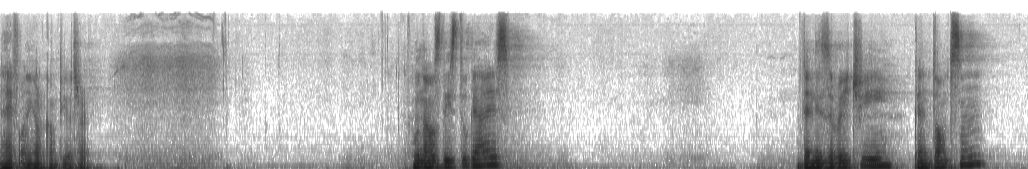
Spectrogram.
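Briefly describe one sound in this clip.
A middle-aged man speaks calmly into a microphone in pauses, heard through loudspeakers in a large hall.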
